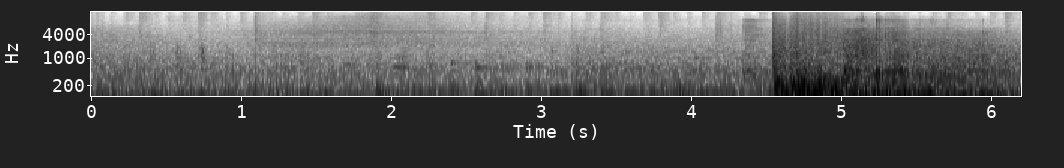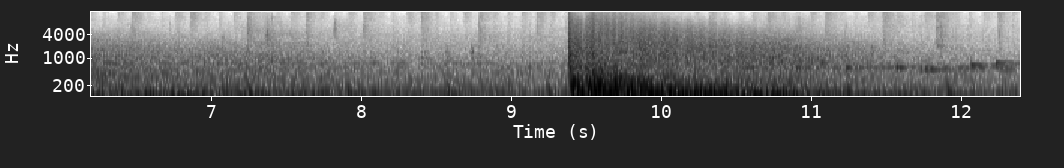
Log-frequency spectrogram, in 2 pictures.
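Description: Two heavy blasts from IDF strikes in Khan Younis, Gaza, each a sudden loud crack that rolls off into a long rumble, several seconds apart over a low steady background hum.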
